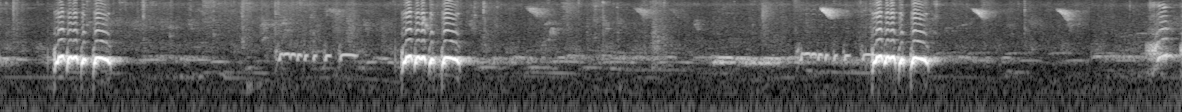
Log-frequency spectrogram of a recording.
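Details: Zebra dove of a local strain with a strong voice, kept for prompting silent doves to sing. Loud staccato coo phrases of quick rolling notes repeat roughly every three seconds, with softer trilled coos between them.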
